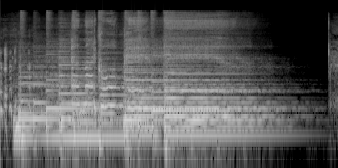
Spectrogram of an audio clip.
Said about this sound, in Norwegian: Voldsomt til plystring. Det var veldig plystrete, det der.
